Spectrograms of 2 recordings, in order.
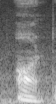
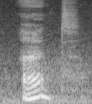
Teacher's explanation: The RP and GA vowel in aunt is also longer than the RP-GA vowel in ant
